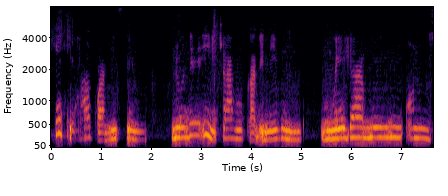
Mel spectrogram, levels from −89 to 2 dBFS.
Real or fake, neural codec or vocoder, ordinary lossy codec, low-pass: fake; codec, 16 kHz, 4 kbps, FreqCodec, larger model; none; none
